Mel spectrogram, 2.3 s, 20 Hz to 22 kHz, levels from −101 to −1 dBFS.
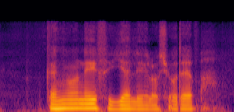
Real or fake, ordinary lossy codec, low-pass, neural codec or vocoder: fake; none; 10.8 kHz; codec, 16 kHz in and 24 kHz out, 0.9 kbps, LongCat-Audio-Codec, four codebook decoder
